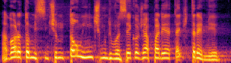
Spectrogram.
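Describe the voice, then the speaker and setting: A middle-aged man preaches a sermon from the pulpit, his voice pitched high for a man. He drives his points home with repeated questions thrown out to the congregation. The sound carries the long reverb of a church hall. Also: lively intonation, very fast, a little mellow, breathy edge. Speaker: pastor.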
